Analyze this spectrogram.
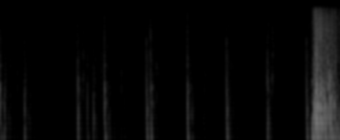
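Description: Footsteps tap on hard ground at a steady pace.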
